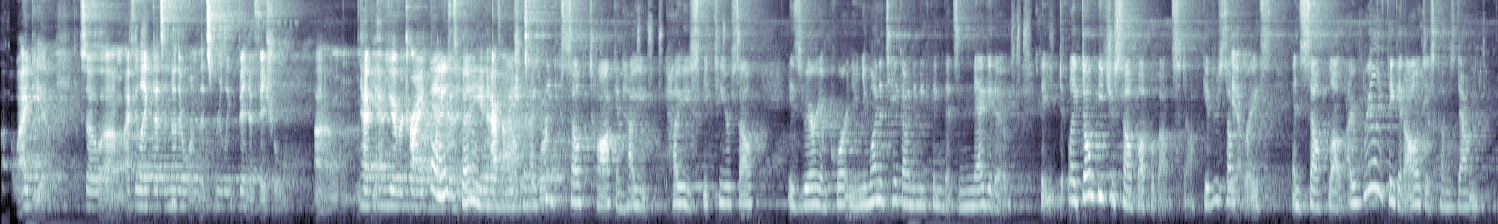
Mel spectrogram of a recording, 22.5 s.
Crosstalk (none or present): present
